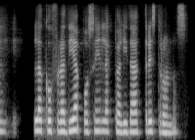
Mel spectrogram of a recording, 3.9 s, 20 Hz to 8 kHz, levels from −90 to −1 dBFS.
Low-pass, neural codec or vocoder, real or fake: 7.2 kHz; codec, 16 kHz, about 1 kbps, DyCAST, with the encoder's durations; fake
